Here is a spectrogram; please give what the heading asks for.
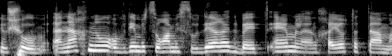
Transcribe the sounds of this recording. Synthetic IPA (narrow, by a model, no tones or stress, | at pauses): ʃuvanaχnuovdimbe̞t͡suʁamesude̞ʁetbeːte̞mleanχajo̞tatam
